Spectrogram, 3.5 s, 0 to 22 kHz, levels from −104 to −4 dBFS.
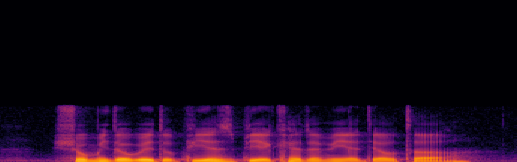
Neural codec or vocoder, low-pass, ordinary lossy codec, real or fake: none; none; none; real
